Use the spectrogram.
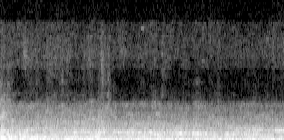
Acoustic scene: subway train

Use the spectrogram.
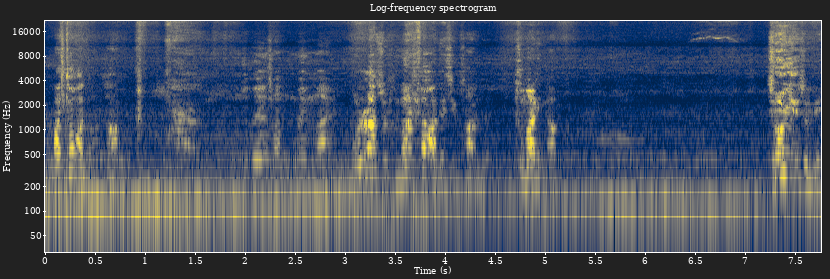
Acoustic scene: car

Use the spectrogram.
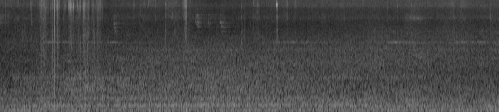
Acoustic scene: subway station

